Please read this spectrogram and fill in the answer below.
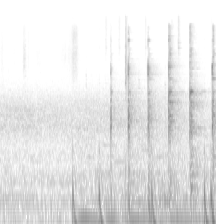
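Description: A hammer striking the end of a CV axle shaft to drive it out of the wheel hub, about five sharp blows in quick succession in the second half, over background music.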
